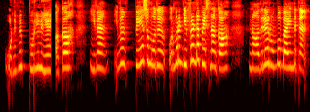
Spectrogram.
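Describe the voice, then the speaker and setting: Squeaky bright cartoon wife, madurai tamil accent, all fretful and worried, woman doing the voice. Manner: worried, fretting questions. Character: young anxious village wife, fretful. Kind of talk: cartoon voice acting.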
